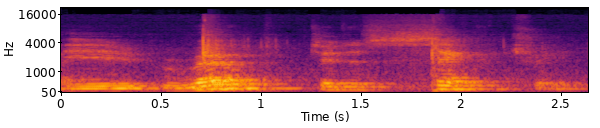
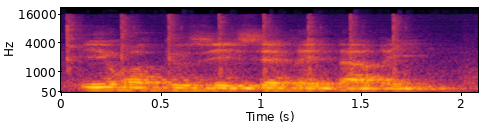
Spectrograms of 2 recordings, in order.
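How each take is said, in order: First: Two syllables are stressed and the others are weak. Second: Every syllable has the same length and stress. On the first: "two stresses are important" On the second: "The same length and same stress uh, given to each syllable"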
